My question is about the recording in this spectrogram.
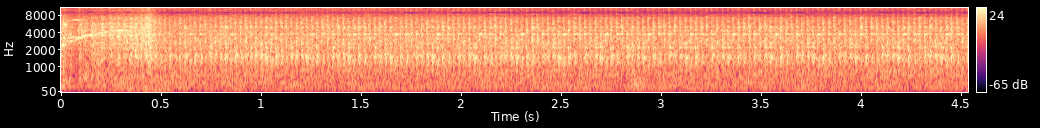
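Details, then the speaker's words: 79 Series Landcruiser after a new replacement motor was fitted following the old engine blowing up, first start: even, steady idle with no knocks or ticks, noticeably quieter than before; smooth, healthy normal idle. "Sounds quieter. Woohoo! How good is that? It sounds a lot quieter, doesn't it? Idles nicely."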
